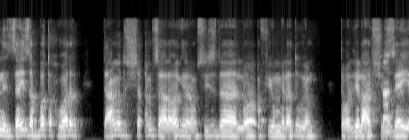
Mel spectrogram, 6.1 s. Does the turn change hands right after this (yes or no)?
yes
